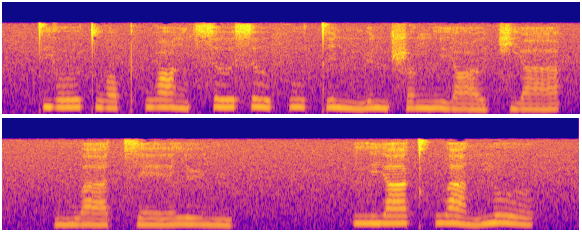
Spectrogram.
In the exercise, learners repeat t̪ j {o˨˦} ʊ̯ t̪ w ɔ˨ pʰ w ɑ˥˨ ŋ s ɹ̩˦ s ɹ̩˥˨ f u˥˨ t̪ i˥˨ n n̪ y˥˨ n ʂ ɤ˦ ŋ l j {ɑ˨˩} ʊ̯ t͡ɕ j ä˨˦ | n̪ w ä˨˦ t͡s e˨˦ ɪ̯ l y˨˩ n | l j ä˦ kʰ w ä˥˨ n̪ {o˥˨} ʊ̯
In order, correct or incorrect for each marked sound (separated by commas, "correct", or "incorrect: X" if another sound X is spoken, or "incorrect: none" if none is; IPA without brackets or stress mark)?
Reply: incorrect: o˦, correct, correct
